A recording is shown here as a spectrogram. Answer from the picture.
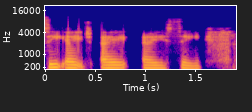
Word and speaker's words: Chaac: The worship of water deities such as Cha, I think that's how you say it. It's Chaac, the god of rain and fertility, frequently took place at these locations.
